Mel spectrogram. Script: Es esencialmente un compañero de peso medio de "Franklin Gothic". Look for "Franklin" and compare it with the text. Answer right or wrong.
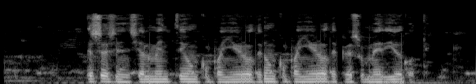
wrong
